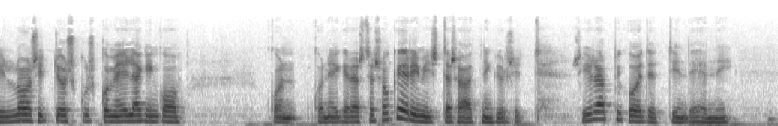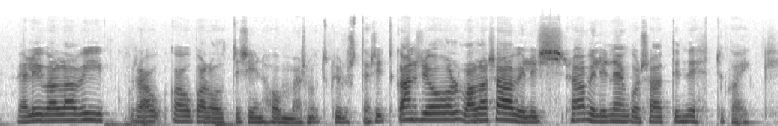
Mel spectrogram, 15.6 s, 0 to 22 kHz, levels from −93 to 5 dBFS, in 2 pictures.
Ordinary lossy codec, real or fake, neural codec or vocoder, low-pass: MP3, 64 kbps; fake; vocoder, 44.1 kHz, 128 mel bands every 256 samples, BigVGAN v2; 19.8 kHz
